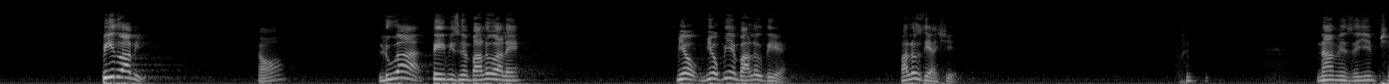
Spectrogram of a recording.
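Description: A young man speaks with animation through a microphone, with pauses between phrases.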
